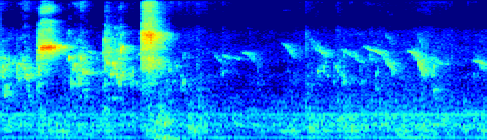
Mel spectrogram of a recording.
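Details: Several parakeets singing happily: a few loud, short high chirps and squeaks in the first second and a half, then softer scattered twittering notes continuing at a low level.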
